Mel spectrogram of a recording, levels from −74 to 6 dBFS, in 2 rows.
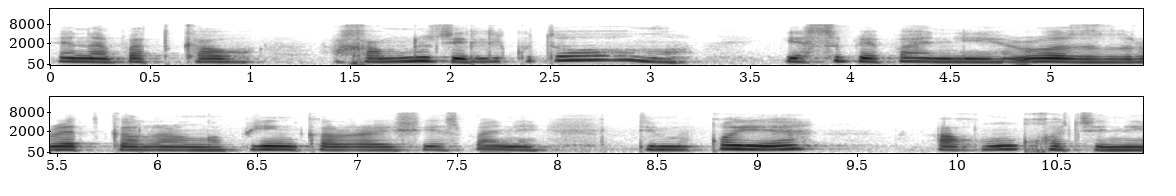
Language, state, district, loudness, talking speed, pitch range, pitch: Sumi, Nagaland, Kohima, -16 LUFS, 105 wpm, 180-200 Hz, 190 Hz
